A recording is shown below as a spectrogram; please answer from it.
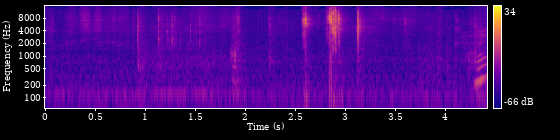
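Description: Faint handling sounds of sublimation paper being wrapped around a tumbler: soft rubbing, with a few short paper crinkles in the second half.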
